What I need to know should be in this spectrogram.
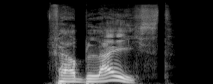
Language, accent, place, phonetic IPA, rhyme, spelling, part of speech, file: German, Germany, Berlin, [fɛɐ̯ˈblaɪ̯çst], -aɪ̯çst, verbleichst, verb, De-verbleichst.ogg
- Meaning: second-person singular present of verbleichen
